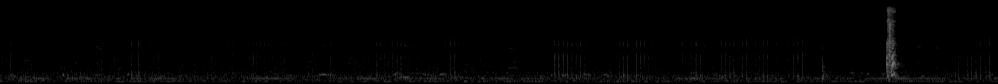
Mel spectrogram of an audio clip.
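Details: Scottish cat kitten with a cold, indoors; a single sharp, explosive sneeze near the end breaks a quiet stretch of soft, steady background hum.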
